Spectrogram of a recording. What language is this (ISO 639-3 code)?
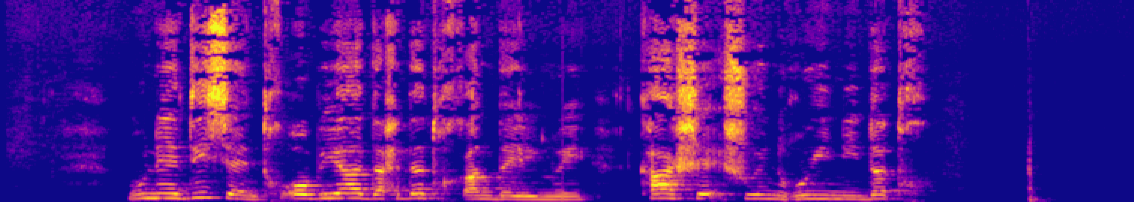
bbl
